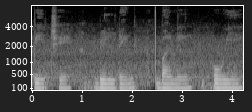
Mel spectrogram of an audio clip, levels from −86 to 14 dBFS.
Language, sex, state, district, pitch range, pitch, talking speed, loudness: Hindi, male, Haryana, Rohtak, 105-115 Hz, 110 Hz, 55 wpm, -20 LUFS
